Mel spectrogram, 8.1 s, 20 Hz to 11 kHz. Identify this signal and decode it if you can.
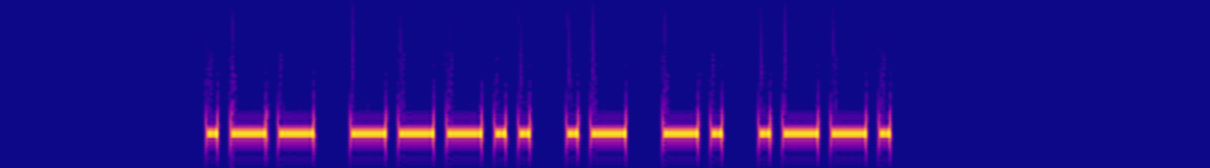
Morse code, heard as a keyed tone, about 16 wpm, 700 Hz. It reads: W8ANP
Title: USA Call Signs - 5 Characters - Repeated 2x - 15wpm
